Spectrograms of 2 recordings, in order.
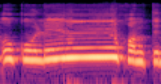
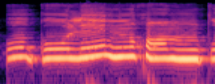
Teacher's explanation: اکولن خمطن نہیں کریں گے کیونکہ حروف ہلکی میں سے خو ہے، تو ہم کریں گے اظہار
